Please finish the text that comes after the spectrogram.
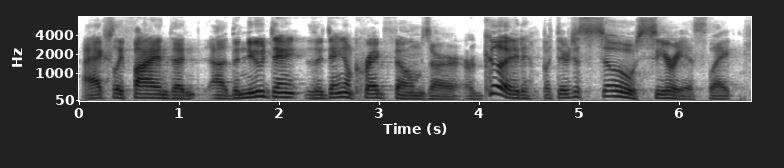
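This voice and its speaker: A man's voice: mid-range voice, expressive, unhurried, fairly bright tone. Casual, playful male podcast host. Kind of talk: casual banter about old cartoons.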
